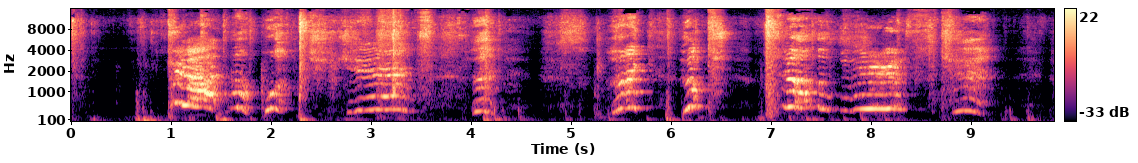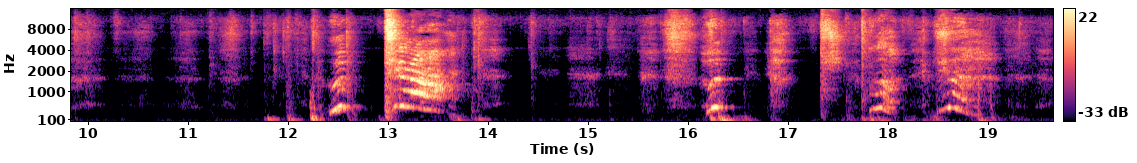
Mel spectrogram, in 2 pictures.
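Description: Footsteps thump on the floor as a child runs about.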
